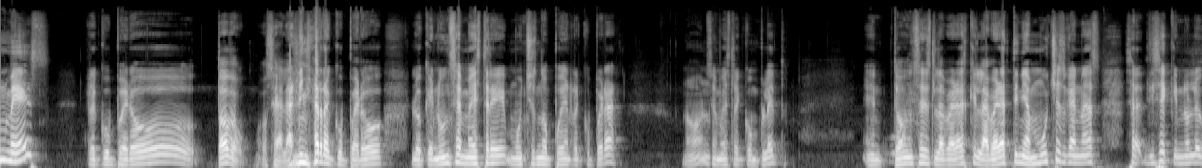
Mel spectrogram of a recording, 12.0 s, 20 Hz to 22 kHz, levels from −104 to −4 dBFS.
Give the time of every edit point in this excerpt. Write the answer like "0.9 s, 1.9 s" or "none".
7.1 s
